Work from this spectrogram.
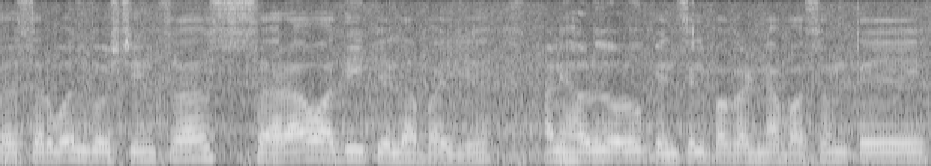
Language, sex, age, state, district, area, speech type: Marathi, male, 45-60, Maharashtra, Yavatmal, urban, spontaneous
